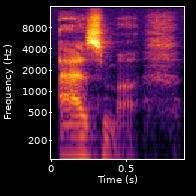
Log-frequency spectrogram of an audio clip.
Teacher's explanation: who would have difficulty breathing you would say they have asthma the word has two syllables and the stress is on that first syllable that second syllable has that schwa again that uh sound asthma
